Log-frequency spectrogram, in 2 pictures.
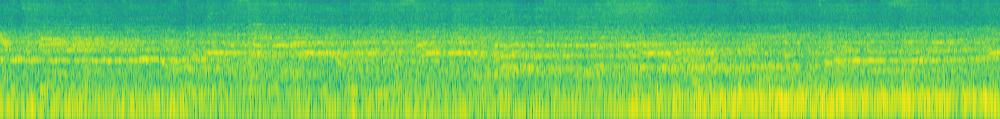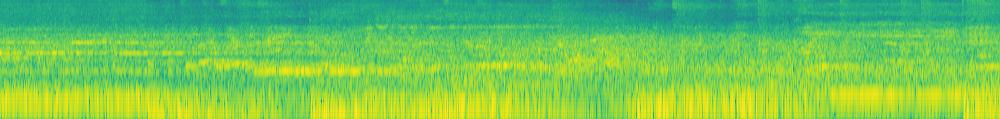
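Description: Loud, continuous music for a cheerleading routine, with a crowd cheering over it.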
